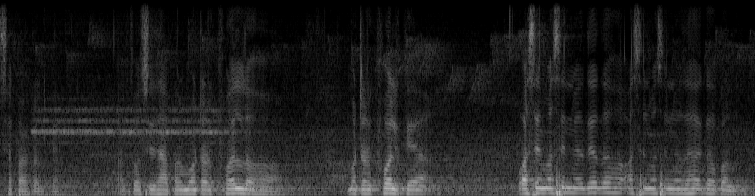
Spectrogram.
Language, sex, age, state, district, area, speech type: Maithili, female, 60+, Bihar, Begusarai, rural, spontaneous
